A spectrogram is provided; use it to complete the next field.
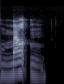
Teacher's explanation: especially with button we have that partial T followed by the glottal stop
